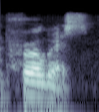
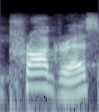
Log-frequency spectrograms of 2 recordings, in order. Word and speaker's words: progress: okay very good now that last word there can be pronounced two different ways personally I say progress but there are many in the United States that also say progress uh also that's the British pronunciation of the word so they are they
